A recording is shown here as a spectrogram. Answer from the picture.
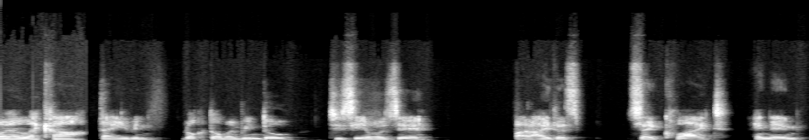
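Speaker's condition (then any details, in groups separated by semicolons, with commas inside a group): Mild cerebral palsy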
